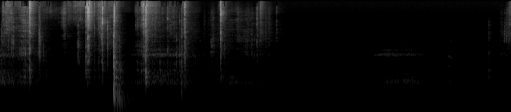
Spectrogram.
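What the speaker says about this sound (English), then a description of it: "I am going to cut it down" Scissors snip through washi tape in a series of short, sharp metallic cuts and crinkles up close, then fall quiet with a faint handling rustle near the end.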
